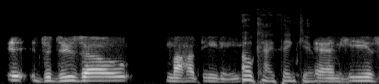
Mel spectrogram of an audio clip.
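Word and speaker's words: Nduduzo Makhathini: I can't pronounce the last name. It's Duduzo Mahatini.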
